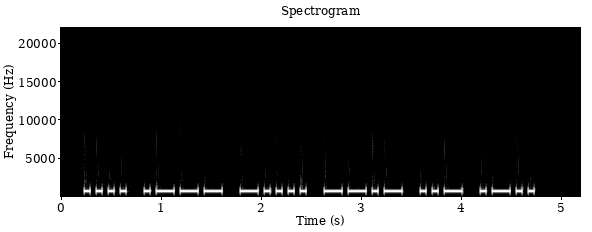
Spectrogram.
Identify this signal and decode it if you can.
Morse code, heard as a keyed tone, about 20 wpm, 700 Hz. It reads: HJ6QUL
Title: DXCC-100 Call Signs - 6 Characters - Repeated 3x - 20wpm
